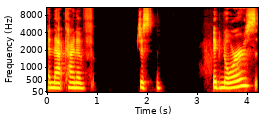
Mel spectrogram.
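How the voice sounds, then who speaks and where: A woman's voice: mid-range voice, drawn-out words. A young adult American woman giving an informal academic presentation as a student, somewhat hesitant and partly reading aloud.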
